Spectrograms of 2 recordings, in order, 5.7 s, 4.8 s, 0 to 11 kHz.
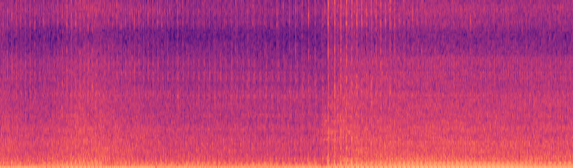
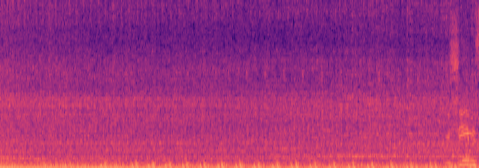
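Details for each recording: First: Cub Cadet 1430 abandoned for years, fuel turned red, started on ether; idle hunts up and down, pitch dropping then climbing, uneven beat, surging while burning off deposits; one side possibly misfiring a little. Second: Cub Cadet 1430 lawn tractor after years sitting, new spark plug and carburetor mixture adjusted: settles into a steady even low thumping idle with no misses; normal idle.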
